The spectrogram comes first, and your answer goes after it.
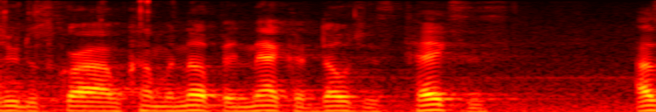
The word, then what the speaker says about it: Nacogdoches: yeah how would you describe coming up in Nacogdoches Texas I said it right Nacogdoches Nacogdoches yeah that's the oldest town in Texas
